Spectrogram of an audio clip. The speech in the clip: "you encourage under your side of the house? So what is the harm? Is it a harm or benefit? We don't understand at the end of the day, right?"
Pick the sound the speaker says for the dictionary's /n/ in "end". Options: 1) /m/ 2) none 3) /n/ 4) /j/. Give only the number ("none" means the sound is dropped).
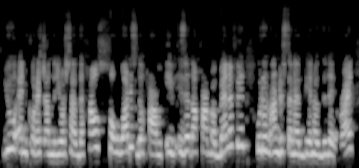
3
